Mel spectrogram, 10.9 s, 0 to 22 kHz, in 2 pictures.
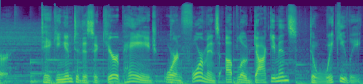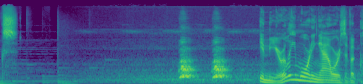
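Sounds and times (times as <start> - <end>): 
speech: 0.1 - 5.8, 9.3 - 10.8
dog barking: 8.1 - 9.0.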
